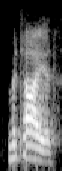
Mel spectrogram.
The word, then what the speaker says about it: Mateus: know I think I'm always pronouncing your last name wrong mattias okay good I did it right so it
